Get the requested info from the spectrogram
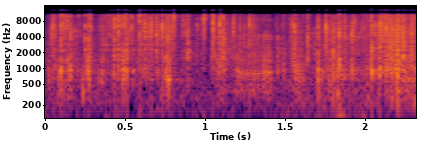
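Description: Foil trading-card pack wrapper crinkling as it is peeled open by hand, a dense run of small crackles.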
